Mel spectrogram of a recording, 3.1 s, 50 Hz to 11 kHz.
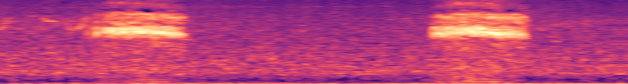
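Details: Japanese pygmy woodpecker, a small resident bird breeding throughout Korea, giving two short, harsh, buzzy calls about 1.7 seconds apart over a steady low hum.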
